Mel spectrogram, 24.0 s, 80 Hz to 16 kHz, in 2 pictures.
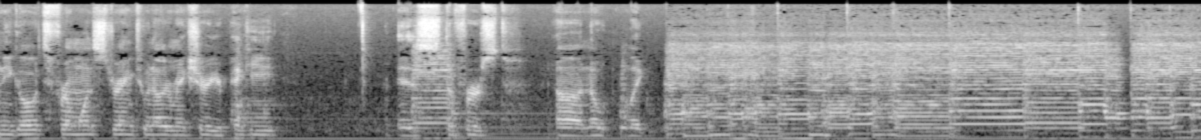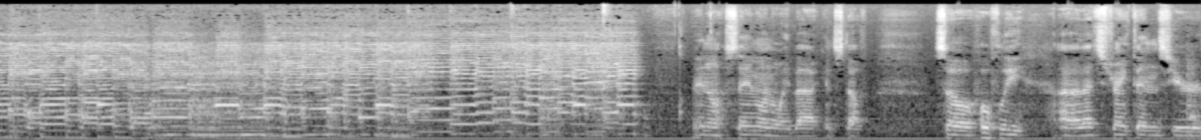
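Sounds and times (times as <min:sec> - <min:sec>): steady low hum: 0:00.0 - 0:24.0
electric guitar single notes: 0:04.0 - 0:18.5.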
